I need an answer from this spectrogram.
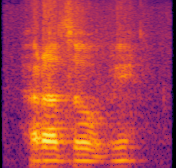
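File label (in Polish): "razowy", Kurpie dialect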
